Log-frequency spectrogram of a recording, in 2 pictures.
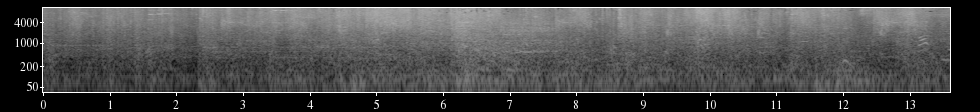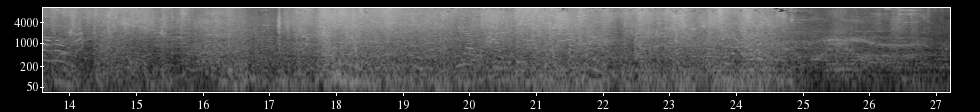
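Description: Game spell effects crackle and boom in a busy battle.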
